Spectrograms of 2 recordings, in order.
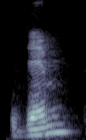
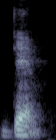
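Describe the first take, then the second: First: The word starts with a soft th sound. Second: The word starts with a hard d sound. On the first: The speaker calls it right. "instead of saying them" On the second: The speaker calls it wrong. "they say them"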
